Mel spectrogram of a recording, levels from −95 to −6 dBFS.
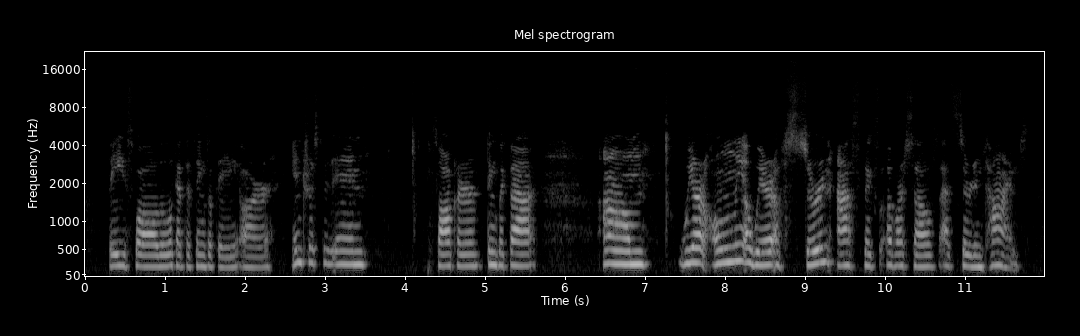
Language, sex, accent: English, female, American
